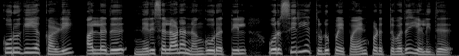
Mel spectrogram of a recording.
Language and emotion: Tamil, neutral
